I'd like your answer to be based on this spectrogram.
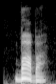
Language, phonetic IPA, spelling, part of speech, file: Russian, [ˈbabə], баба, noun, Ru-баба.ogg
- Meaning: 1. grandma, granny (short for ба́бушка (bábuška)) 2. old woman (short for ба́бушка (bábuška)) 3. (any) woman; countrywoman 4. woman, female, broad; countrywoman 5. peasant’s wife, peasant woman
